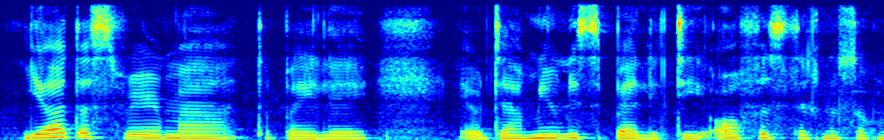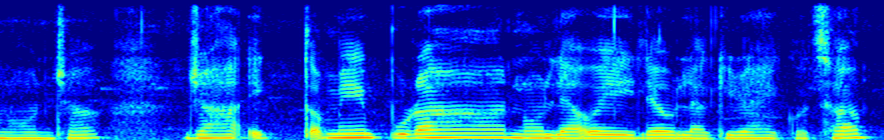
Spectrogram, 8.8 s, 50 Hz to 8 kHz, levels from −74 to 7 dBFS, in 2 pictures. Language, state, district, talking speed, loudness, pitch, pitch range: Nepali, West Bengal, Darjeeling, 100 wpm, -20 LUFS, 190 Hz, 180-205 Hz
